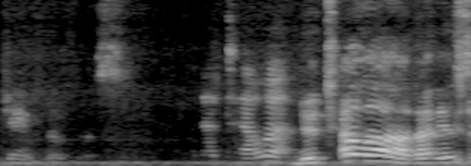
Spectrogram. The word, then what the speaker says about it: Nutella: think Diana St James knows this tell us Nutella that is correct no I could say Nutella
